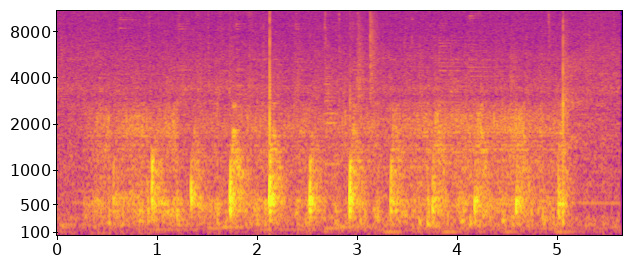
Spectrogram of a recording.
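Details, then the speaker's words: Ninth-month pregnancy Doppler sonography with borderline mildly decreased amniotic fluid (AFI 12 cm): rapid, regular whooshing fetal heartbeat pulses, counted at 142 per minute; normal fetal heart rate. "ये heart beat count कर रहे हैं हम लोग। Alternate but पकड़ते हैं। एक बड छोड़ के दूसरा 142 आ रहे हैं। देखो बेबी के हार्ट बीट।"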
